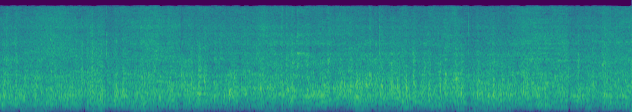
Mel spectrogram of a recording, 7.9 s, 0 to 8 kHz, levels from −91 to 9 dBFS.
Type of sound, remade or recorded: remade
